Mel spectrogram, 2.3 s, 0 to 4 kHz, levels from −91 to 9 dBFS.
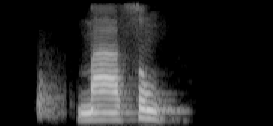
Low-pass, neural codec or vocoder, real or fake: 3.6 kHz; autoencoder, 48 kHz, 128 numbers a frame, DAC-VAE, trained on Japanese speech; fake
